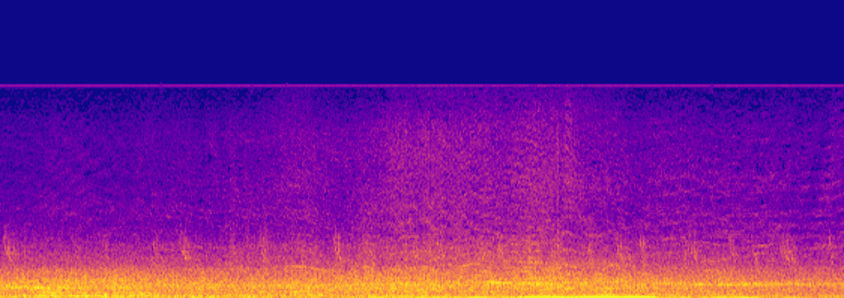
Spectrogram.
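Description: Outdoor street ambience: the low rumble of a passing motor vehicle swells, loudest a little past the middle, over birds chirping and a faint wavering whine.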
